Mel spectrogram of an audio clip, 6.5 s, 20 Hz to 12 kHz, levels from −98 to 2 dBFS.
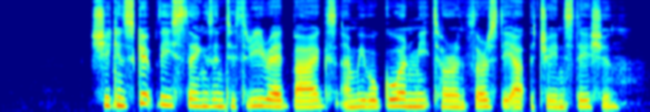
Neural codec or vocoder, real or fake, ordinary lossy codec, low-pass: none; real; none; none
